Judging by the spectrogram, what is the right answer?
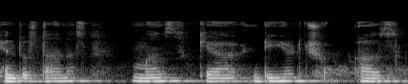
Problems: none marked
